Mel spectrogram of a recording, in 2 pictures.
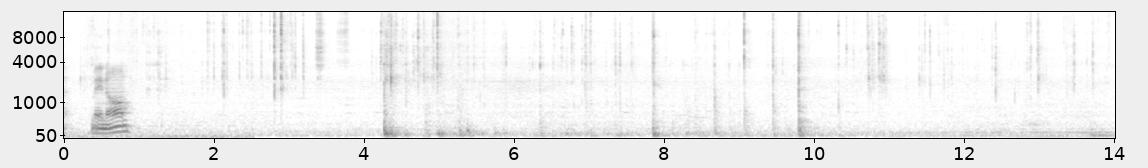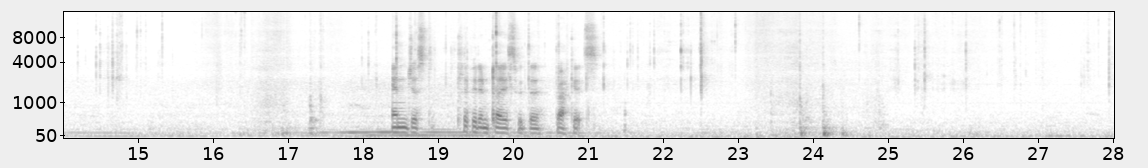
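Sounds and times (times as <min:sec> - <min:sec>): plastic parts clicking and tapping: 0:01.1 - 0:03.5, 0:04.1 - 0:15.6, 0:17.3 - 0:23.1.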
